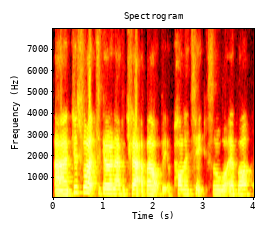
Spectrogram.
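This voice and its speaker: A woman's voice: medium pitch, level tone, fairly quick, pushed and bright, rough recording. A woman with a British accent chatting casually in a blunt, sweary, emphatic way. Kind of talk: casual chat.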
